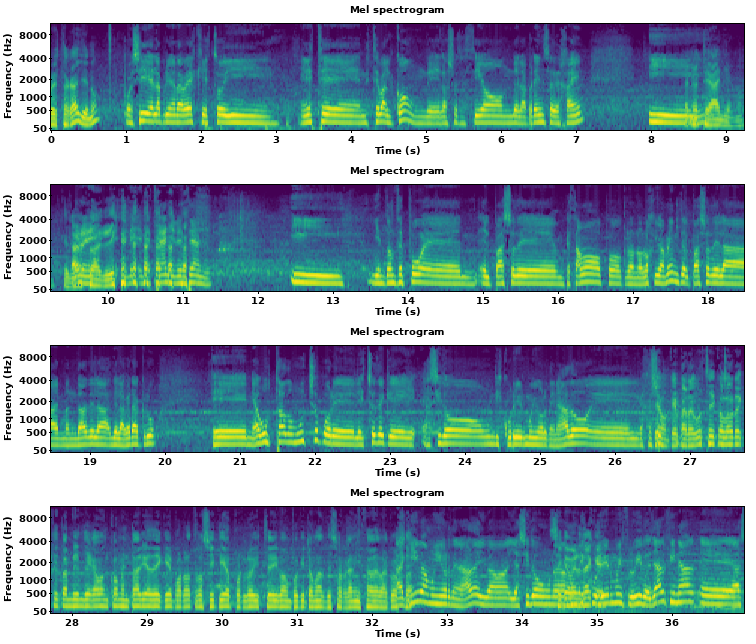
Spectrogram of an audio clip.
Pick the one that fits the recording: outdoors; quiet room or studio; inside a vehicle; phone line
outdoors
